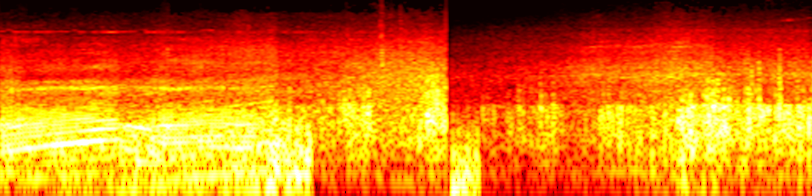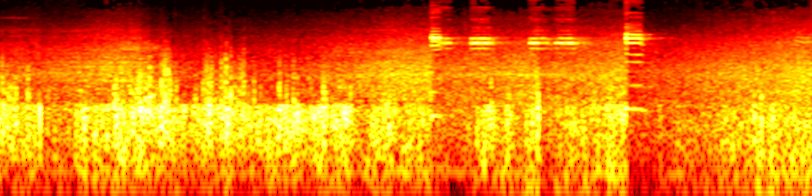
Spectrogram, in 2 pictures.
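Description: Road traffic heard from a moving vehicle: an engine speeding up at first, then steady road and traffic noise. A vehicle horn toots in several short blasts near the end.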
